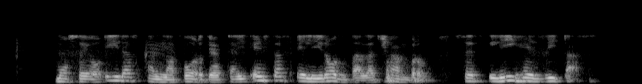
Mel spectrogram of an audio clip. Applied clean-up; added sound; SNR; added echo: neural mask model DeepFilterNet 3.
